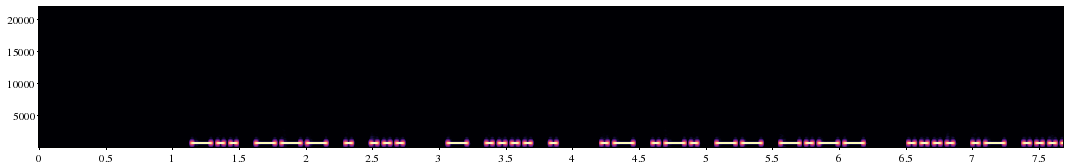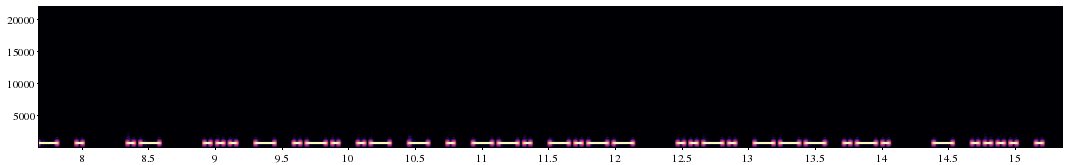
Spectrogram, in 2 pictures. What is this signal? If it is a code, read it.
Morse code, heard as a keyed tone, about 25 wpm, 700 Hz. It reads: DOES THE ARMY HAVE A STRATEGY FOR THE
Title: Sentences from Top 1000 Words - Review Part 5 - 25wpm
